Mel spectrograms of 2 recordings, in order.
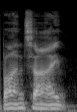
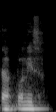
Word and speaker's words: Bonisa: Uh you get, you know, you get bonsai. Bonasai, how do you say it? Si is bonisa.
